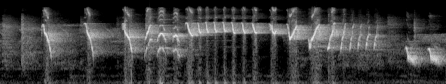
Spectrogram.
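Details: Loud, busy white-rumped shama song packed with mimicked phrases: sweeping whistles leading into a rapid pulsing series of high notes, ending in lower repeated two-part whistles.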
